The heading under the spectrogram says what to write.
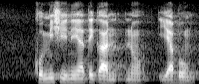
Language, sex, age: Northern Sotho, male, 22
